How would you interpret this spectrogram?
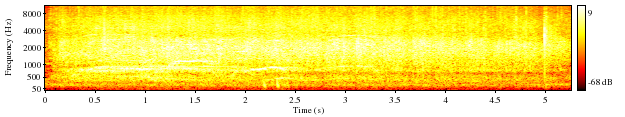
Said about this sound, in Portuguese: Uma salva de palmas para as meninas.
